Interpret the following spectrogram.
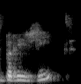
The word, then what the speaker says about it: Brigitte: French, it's Brigitte.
